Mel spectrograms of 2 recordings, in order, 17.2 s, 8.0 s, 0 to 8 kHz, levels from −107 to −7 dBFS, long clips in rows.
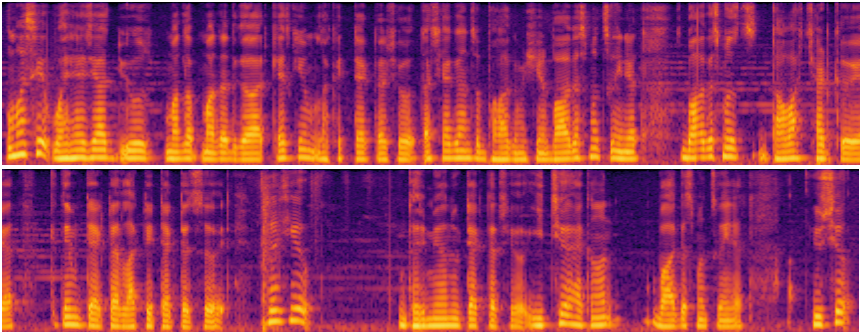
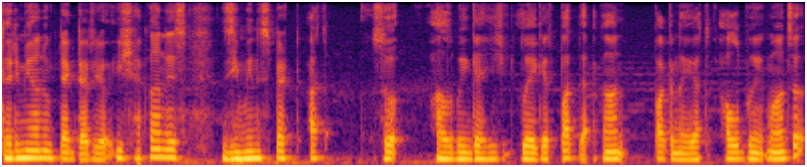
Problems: background sounds at intervals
